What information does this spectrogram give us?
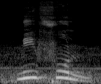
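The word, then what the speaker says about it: にふん: নিফুন দুই মিনিট প্রিয় ছাত্রছাত্রী একটু খেয়াল করো কোথাও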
